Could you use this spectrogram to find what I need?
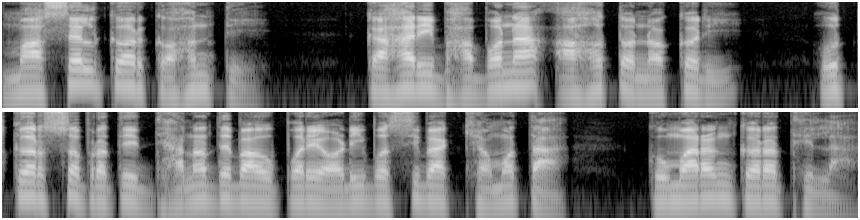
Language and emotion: Odia, neutral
